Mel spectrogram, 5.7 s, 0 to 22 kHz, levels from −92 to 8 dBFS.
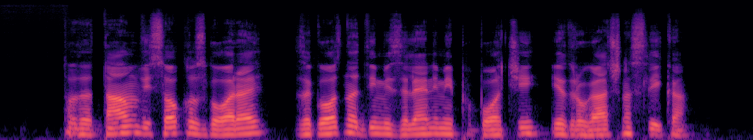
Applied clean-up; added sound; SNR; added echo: neural mask model DeepFilterNet 3.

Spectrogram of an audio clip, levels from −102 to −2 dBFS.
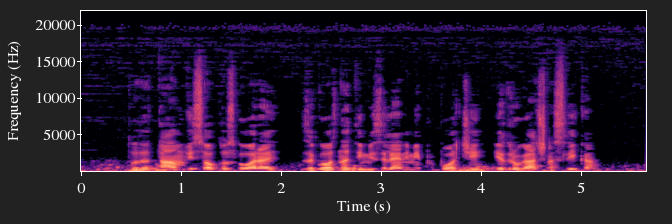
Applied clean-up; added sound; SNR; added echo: classical method Wiener filter.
